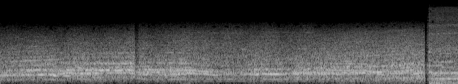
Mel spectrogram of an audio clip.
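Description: F1 2022 video game race at Barcelona, Formula 1 cars screaming at high revs in a loud continuous drone, a slight pitch shift as the pack runs on, then an abrupt cut near the end.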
